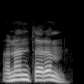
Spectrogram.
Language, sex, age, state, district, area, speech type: Sanskrit, male, 18-30, Karnataka, Raichur, urban, spontaneous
